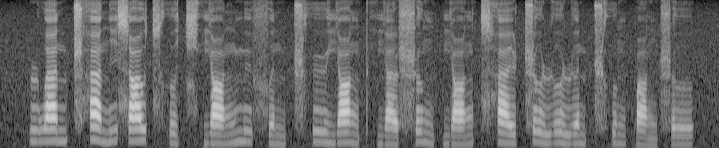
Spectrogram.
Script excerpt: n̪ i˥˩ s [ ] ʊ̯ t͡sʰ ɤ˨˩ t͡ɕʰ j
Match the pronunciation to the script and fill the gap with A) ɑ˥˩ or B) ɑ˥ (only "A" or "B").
B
